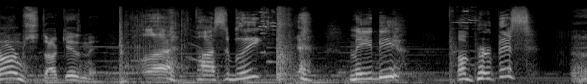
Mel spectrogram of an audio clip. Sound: grunting

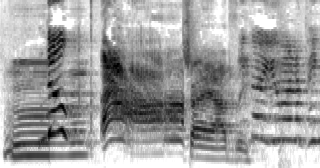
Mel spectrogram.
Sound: makes disappointed noise again

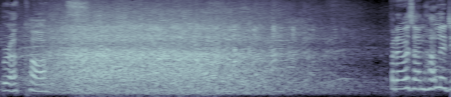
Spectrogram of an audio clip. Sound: audience laughing

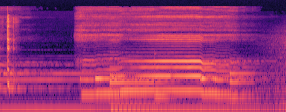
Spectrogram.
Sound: sobbing; emotional vocalising

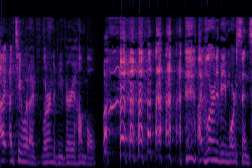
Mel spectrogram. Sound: laughter

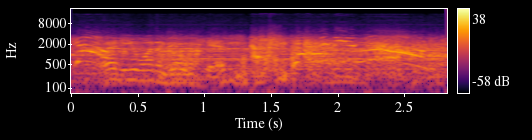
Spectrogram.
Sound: Rebel barks

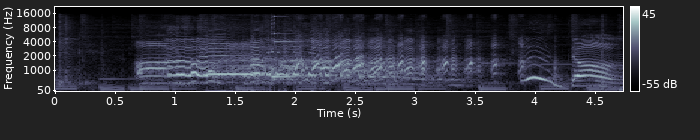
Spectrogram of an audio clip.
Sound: laughing

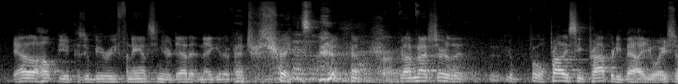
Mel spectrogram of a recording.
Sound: laughs

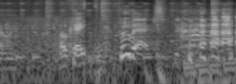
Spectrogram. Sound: laughs

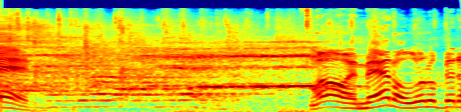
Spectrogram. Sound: spectators applauding

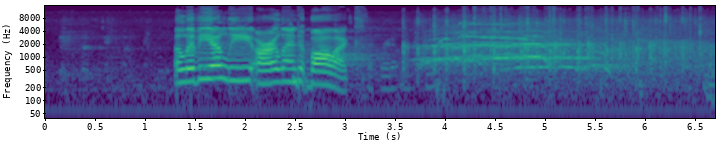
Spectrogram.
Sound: audience applauding

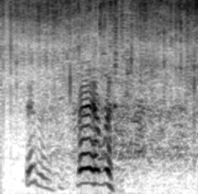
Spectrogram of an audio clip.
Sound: laughter

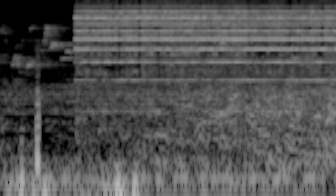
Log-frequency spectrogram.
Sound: lunch-bell rings

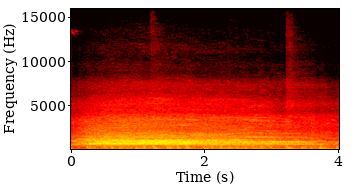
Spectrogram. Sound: crowd cheers

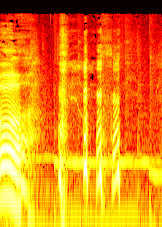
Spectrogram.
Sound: laughs

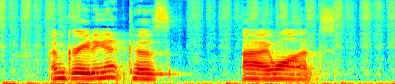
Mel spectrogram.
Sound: none

